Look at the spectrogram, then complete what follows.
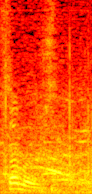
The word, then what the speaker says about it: Summers: suers on the stop that's pronounced sers s o m m e r suers Summers it's Jay Summers uh fathers summers oh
